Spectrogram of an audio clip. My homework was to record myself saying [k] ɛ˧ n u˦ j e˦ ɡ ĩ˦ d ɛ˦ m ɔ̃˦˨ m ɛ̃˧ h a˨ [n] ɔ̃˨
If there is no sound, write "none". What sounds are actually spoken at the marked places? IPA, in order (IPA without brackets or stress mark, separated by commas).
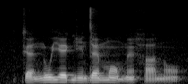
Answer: k, n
